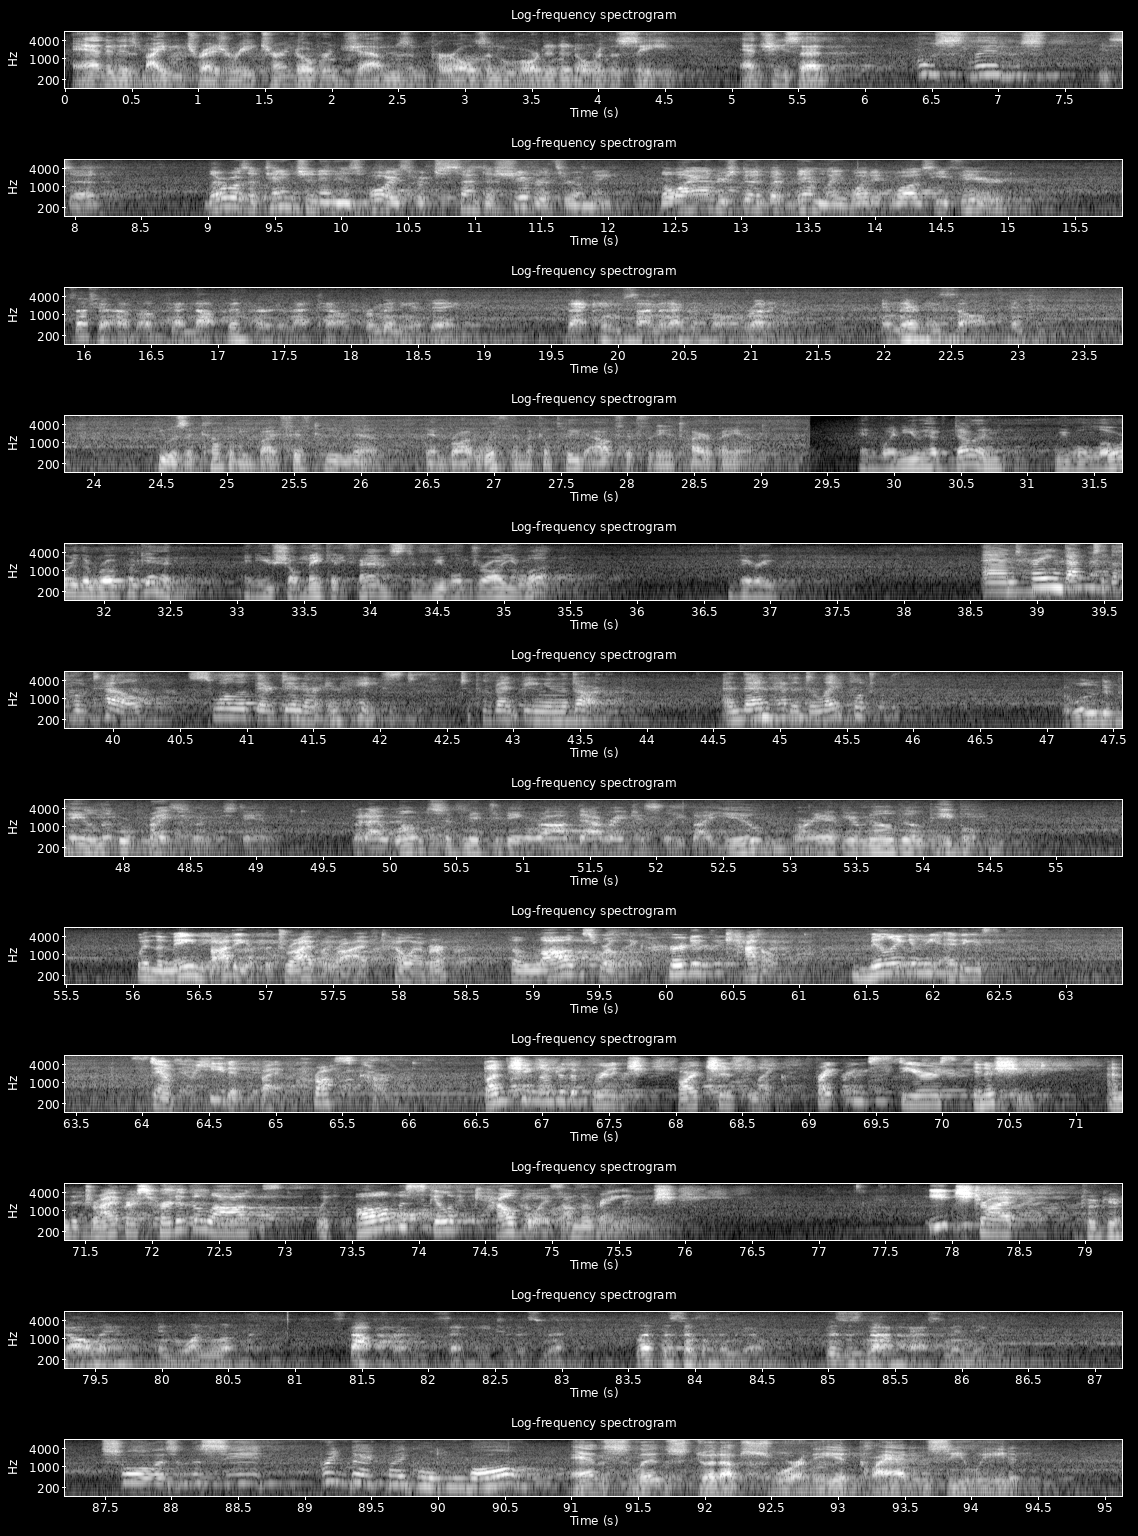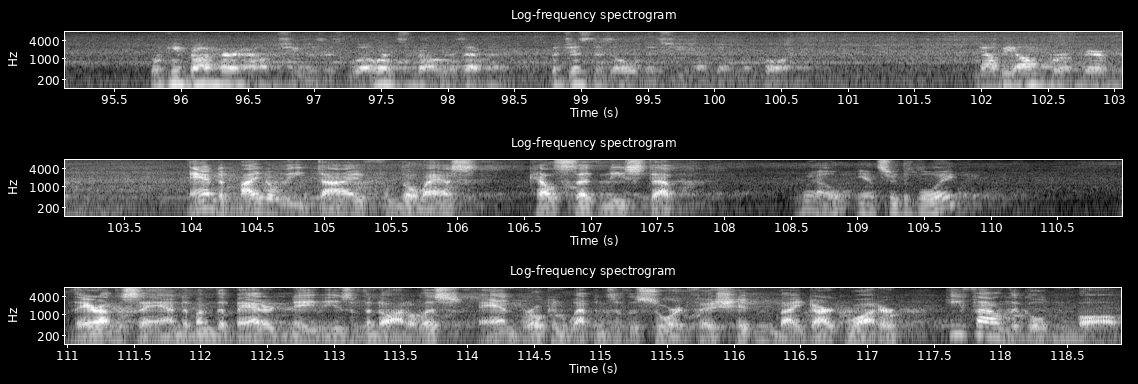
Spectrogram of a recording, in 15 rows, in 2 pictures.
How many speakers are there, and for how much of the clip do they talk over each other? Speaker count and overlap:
eight, no overlap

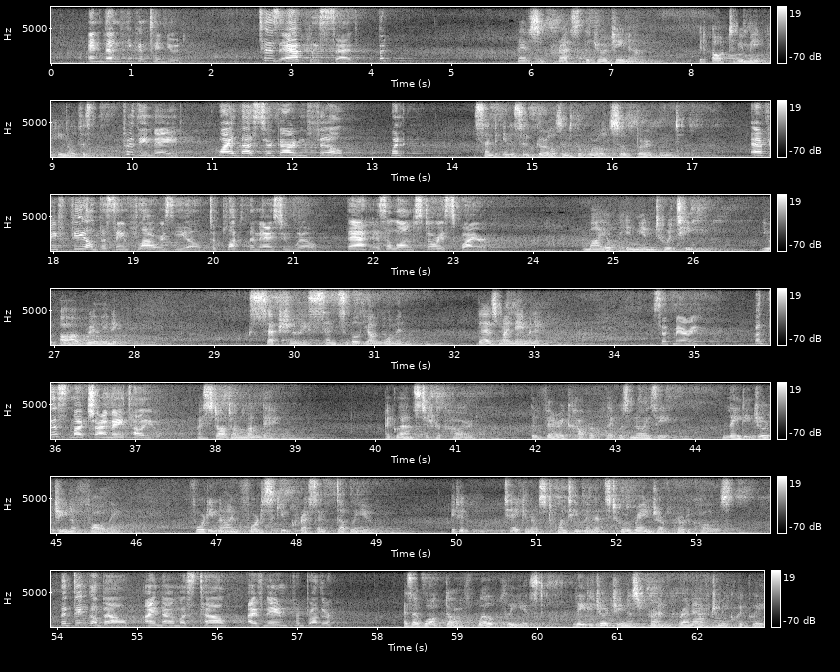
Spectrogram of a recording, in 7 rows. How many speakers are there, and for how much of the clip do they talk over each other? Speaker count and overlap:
two, no overlap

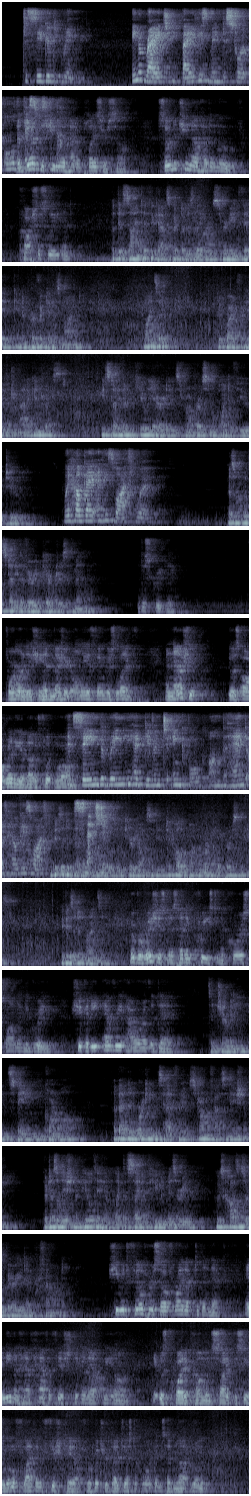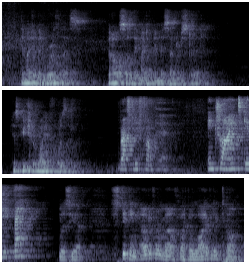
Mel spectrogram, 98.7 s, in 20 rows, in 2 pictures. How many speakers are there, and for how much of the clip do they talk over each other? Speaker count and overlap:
three, about 3%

